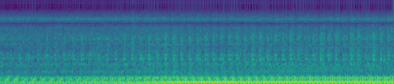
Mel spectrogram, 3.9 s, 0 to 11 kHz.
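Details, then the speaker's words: Chevy engine revved toward 2,000 rpm: a deep, regular knock grows louder with revs, today starting below 2,000. Owner suspects the flexplate but also mentions rod knock. Coolant leak and exhaust leak are present too. "I don't know if you hear knocking now, but that's the flex plate. I'm gonna go to 2,000 RPM, and that's usually where it starts, and then it just gets louder and louder."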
